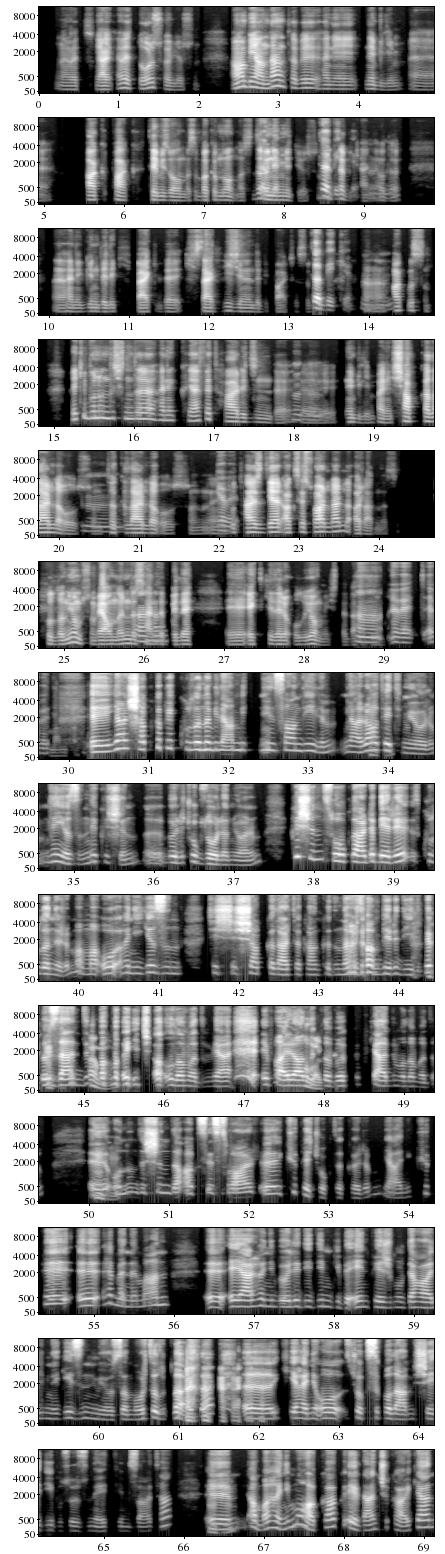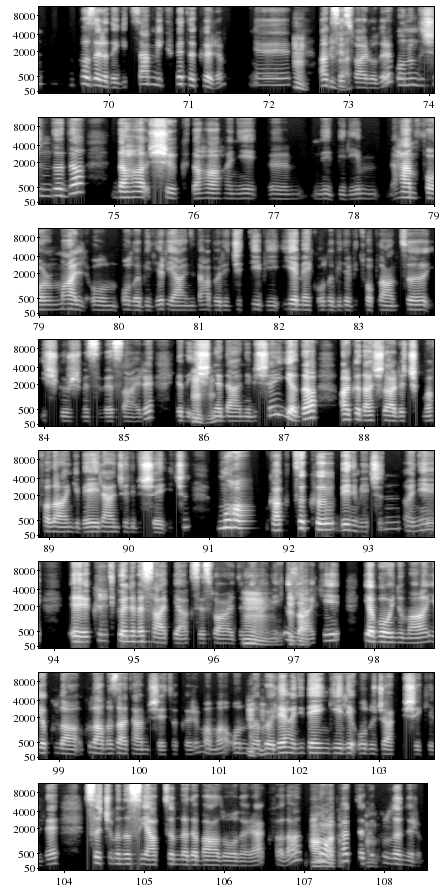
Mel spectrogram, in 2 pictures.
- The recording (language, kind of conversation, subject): Turkish, podcast, Tek bir kıyafetle moralin anında düzelir mi?
- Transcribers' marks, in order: tapping; other background noise; laughing while speaking: "kadınlardan biri"; chuckle; laughing while speaking: "ama hiç olamadım ya. Hep hayranlıkla bakıp kendim olamadım"; laugh; laughing while speaking: "ortalıklarda"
